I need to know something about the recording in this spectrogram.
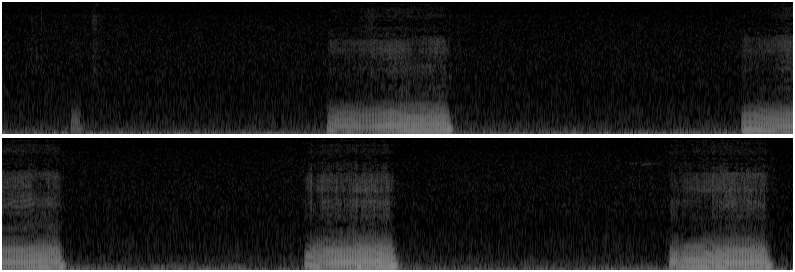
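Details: Cat snoring loudly like a healthy grown man indoors; four rasping, buzzy snores about a second long, repeating roughly every three and a half seconds, with quiet breathing between.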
